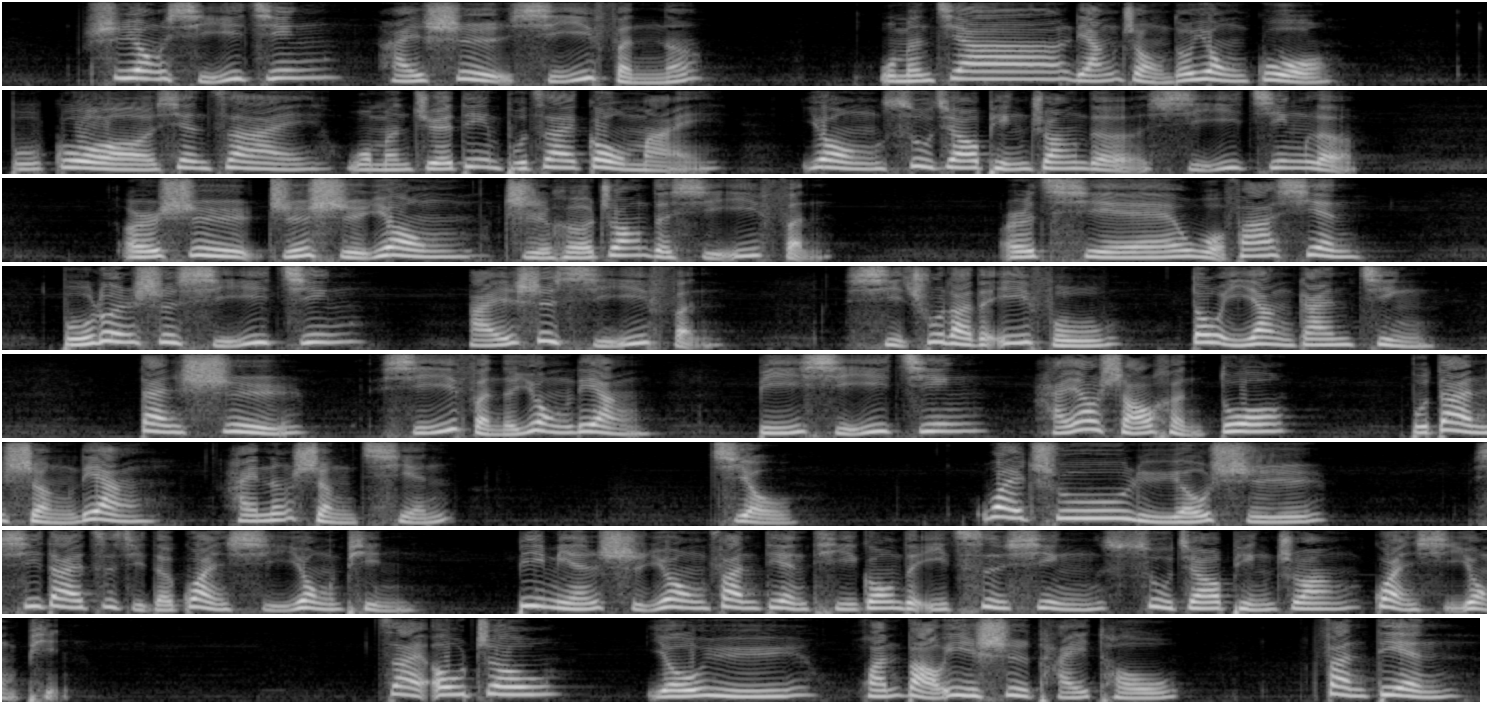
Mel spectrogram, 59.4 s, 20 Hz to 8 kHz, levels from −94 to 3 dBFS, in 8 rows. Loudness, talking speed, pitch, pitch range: -19 LUFS, 155 characters per minute, 220 Hz, 195-265 Hz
